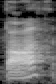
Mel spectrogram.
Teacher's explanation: mainland educated speakers they um had a lengthened vowel in there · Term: bath trap split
